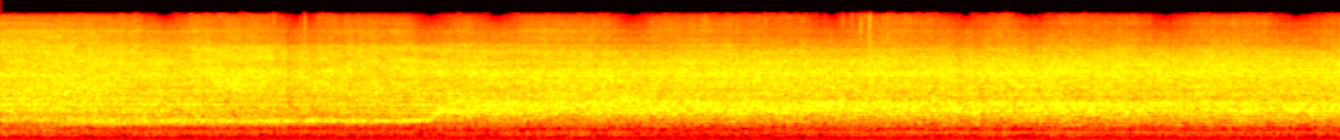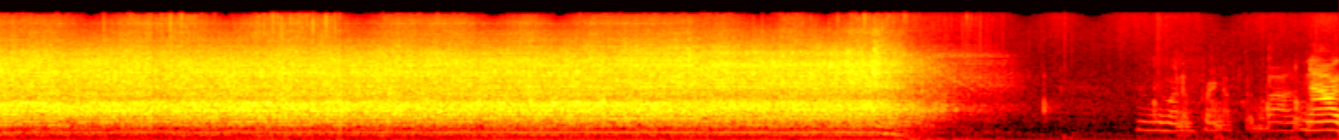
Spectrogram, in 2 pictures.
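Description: Countertop blender motor running steadily under load, blending a thick batter of overripe bananas and sunflower seeds; its tone shifts about three seconds in. Near the end it is switched off and winds down, its pitch falling.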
